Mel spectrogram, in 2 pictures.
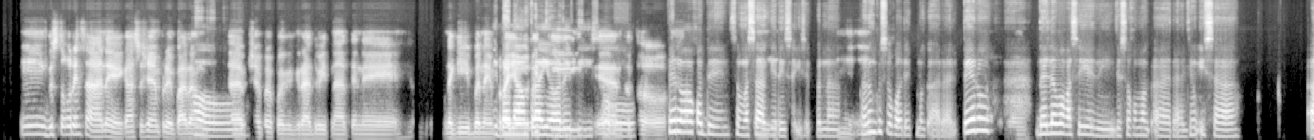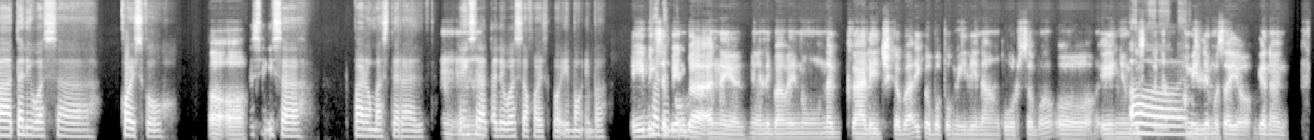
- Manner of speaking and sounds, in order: static; distorted speech
- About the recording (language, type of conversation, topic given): Filipino, unstructured, Ano ang pinakagusto mong asignatura noong nag-aaral ka?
